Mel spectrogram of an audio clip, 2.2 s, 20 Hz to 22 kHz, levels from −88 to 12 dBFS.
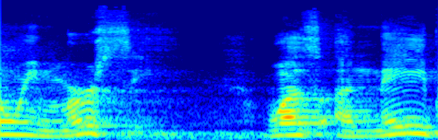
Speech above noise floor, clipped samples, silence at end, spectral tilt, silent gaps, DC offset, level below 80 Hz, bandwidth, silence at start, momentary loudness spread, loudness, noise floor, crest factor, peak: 23 dB; under 0.1%; 0 s; -6 dB/octave; none; under 0.1%; -62 dBFS; 17 kHz; 0 s; 16 LU; -26 LUFS; -49 dBFS; 20 dB; -6 dBFS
